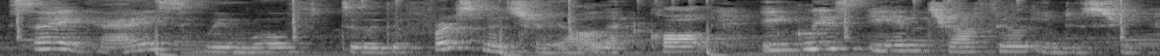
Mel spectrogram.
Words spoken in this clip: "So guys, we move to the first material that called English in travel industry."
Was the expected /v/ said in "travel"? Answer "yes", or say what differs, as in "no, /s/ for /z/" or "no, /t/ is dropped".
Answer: no, /f/ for /v/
